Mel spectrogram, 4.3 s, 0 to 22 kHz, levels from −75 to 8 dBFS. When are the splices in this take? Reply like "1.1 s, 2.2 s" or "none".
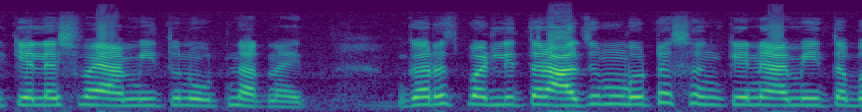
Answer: none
